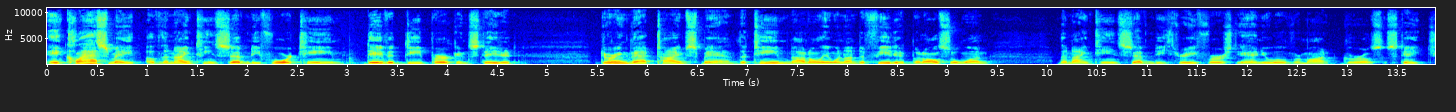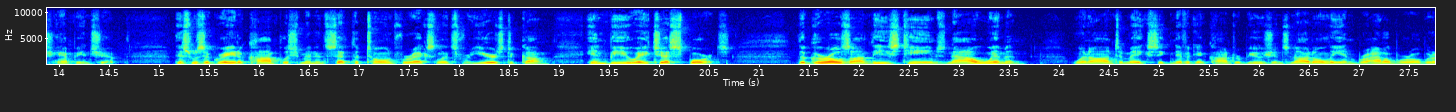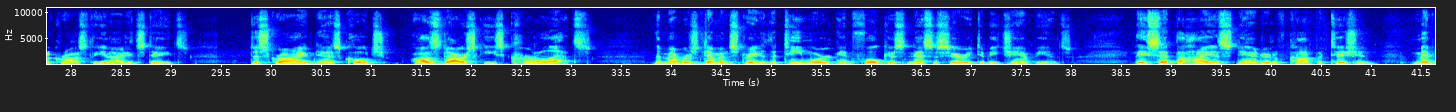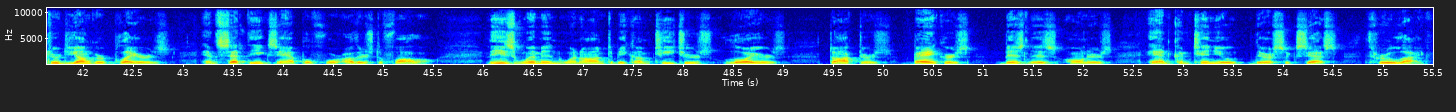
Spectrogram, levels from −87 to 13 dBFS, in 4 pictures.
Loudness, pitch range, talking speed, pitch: -23 LUFS, 130-165 Hz, 135 wpm, 145 Hz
